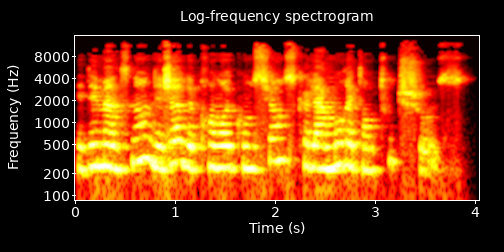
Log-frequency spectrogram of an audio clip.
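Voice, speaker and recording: A woman teaching yoga, guiding a meditation in a calm, soothing, unhurried way with pauses between short phrases. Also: a little high. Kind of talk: guided yoga and meditation instruction. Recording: echoey room sound.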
